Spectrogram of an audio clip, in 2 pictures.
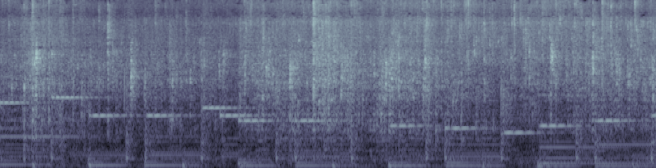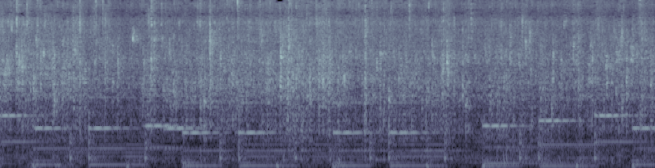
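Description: Slices of egg tofu sizzling as they fry in oil in a nonstick wok, turned over with a silicone spatula. A light background music track with a melody and a steady bass pulse plays throughout.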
